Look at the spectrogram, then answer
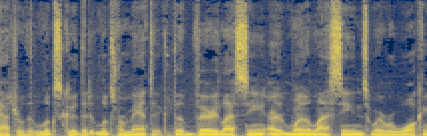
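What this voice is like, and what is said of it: Usual voice. Nothing is said of it.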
